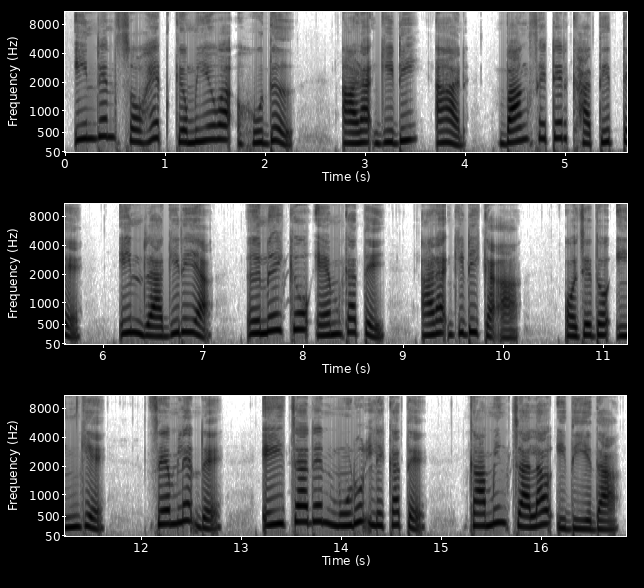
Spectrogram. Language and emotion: Santali, sad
